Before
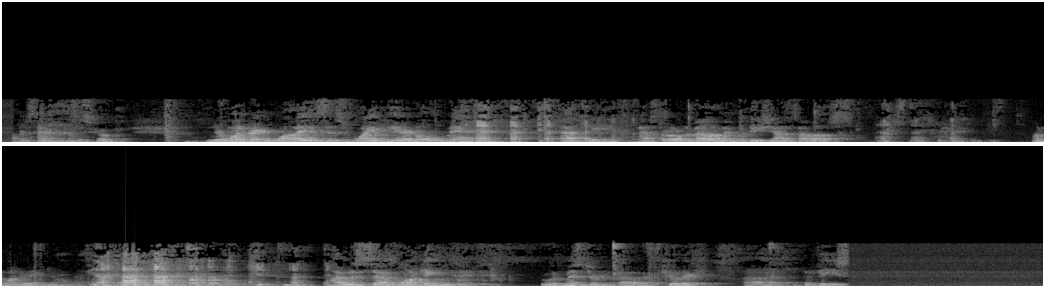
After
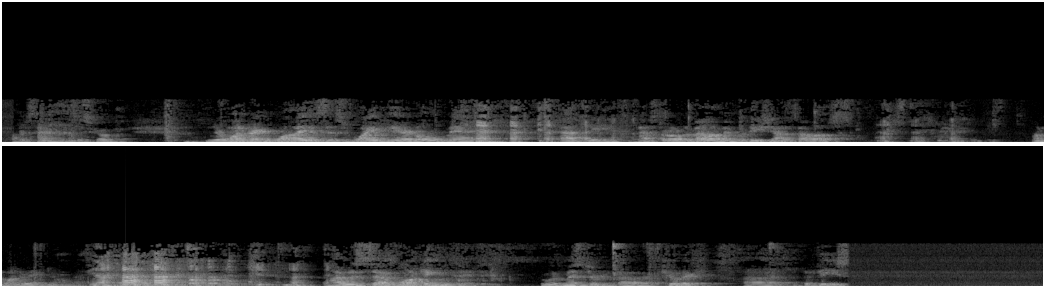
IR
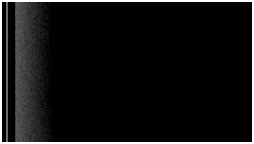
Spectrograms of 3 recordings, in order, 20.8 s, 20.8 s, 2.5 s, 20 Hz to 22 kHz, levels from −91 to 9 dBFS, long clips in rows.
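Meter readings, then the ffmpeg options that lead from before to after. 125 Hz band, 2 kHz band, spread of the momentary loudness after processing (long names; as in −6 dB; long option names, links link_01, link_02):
−5.5 dB, −5.0 dB, 17 LU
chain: -af "equalizer=frequency=250:width_type=o:width=0.77:gain=-2.5,volume=-5dB"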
